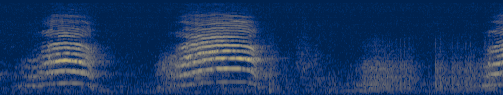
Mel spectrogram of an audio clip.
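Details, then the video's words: Cat hidden under a cover, meowing repeatedly: two clear, short, nasal meows about one and a half seconds apart, each rising then falling, the second longer, with a third beginning at the end in a quiet room. "The Meowing Lump"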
